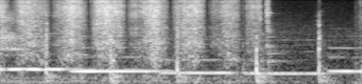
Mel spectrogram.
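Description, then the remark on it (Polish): A hand saw rasps through freshly quarried stone in quick, regular strokes, about six back-and-forth pulls, gritty, with a faint steady whine running underneath and no voices. “Nawet piła i może ten kamień piłować.”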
